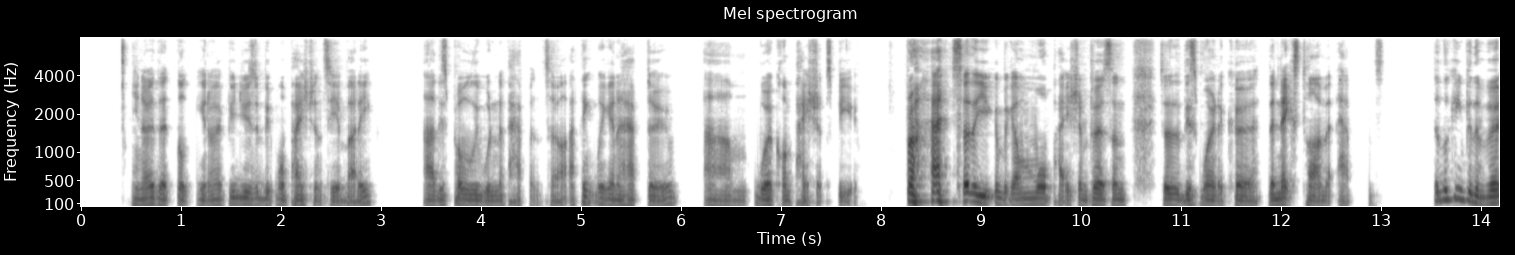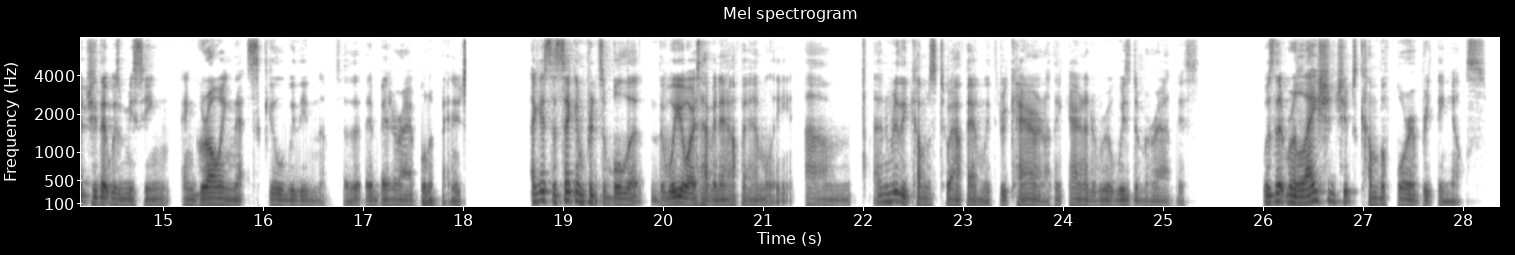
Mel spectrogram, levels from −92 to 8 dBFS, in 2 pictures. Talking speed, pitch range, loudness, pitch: 240 wpm, 80-105 Hz, -27 LUFS, 90 Hz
